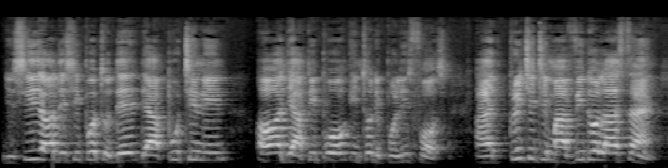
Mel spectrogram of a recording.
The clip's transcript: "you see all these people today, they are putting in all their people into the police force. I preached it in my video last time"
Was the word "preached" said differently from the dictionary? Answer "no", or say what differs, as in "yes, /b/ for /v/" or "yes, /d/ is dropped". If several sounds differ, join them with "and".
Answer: yes, /t/ is dropped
